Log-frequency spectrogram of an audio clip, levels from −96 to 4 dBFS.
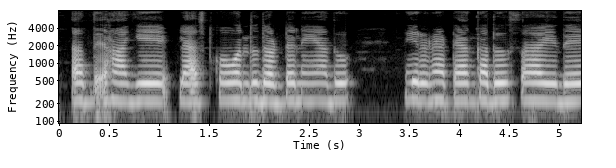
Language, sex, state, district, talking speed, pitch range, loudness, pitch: Kannada, female, Karnataka, Bidar, 140 wpm, 225-230 Hz, -17 LUFS, 225 Hz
